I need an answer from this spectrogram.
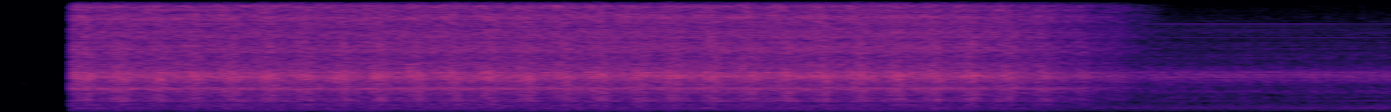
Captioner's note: machine whirring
